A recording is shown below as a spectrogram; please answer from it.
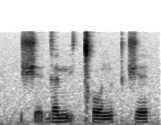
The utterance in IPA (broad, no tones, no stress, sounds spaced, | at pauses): ʃ ḛ ɡ ɛ mʲ ḛ ǀʰ o n ʊ k t͡ʃ e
